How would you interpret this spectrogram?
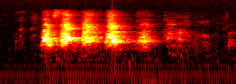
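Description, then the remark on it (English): A dog named Jabba barks in a quick run of four or five sharp barks that trail off into softer yips, with no voices around it. “Jabba, his fucking abortion dog.”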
